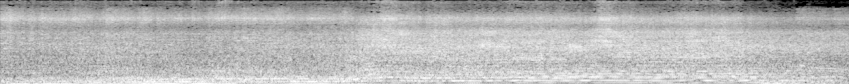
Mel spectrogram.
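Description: Monster truck engine revving hard as the truck spins donuts on a dirt floor. Its pitch climbs about halfway through and stays high.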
